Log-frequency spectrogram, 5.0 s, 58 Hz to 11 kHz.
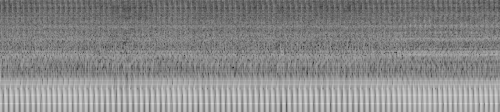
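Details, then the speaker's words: Janus Halcyon 250 single-cylinder after fitting a 28mm Nibbi carburetor, throttle cable slackened at the adjuster: idle is racing, a quick steady chug well above the 1500–1600 rpm target; cause suspected, not confirmed. "Yeah, you can hear the idle is now racing."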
